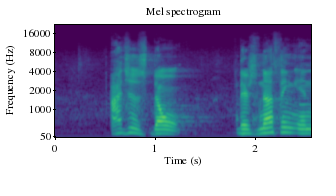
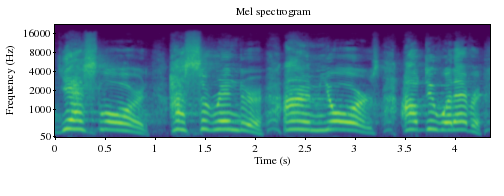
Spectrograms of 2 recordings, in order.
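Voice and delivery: mock eager Peter; 7 semitones higher, 4 dB louder, slower than usual. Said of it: "this is not Peter going".

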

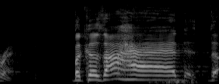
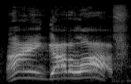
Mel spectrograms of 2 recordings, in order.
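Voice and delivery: higher, louder, drawn out at the end; mock volunteer shout; 5 semitones higher, 6 dB louder than usual. Volunteer calling Pastor P for something to do, hammed-up loud shout. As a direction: ham up a bored volunteer begging for work. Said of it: "None of our volunteers called us and said".

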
